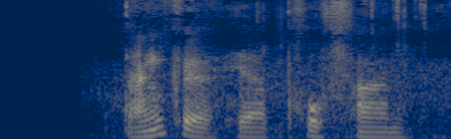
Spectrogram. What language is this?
German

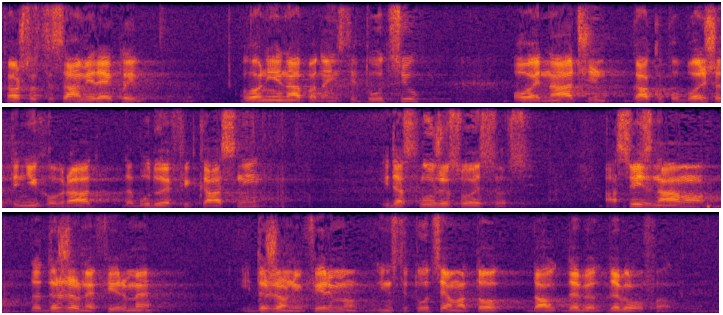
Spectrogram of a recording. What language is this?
Croatian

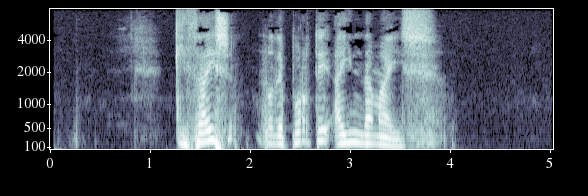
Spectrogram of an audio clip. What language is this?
Galician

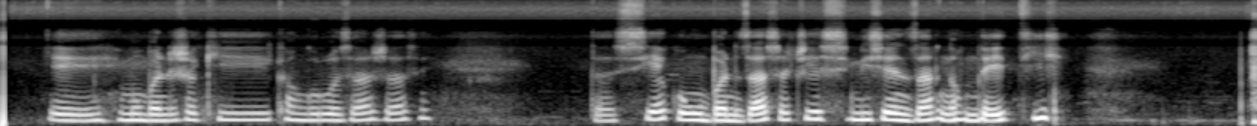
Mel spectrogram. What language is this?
Tesaka Malagasy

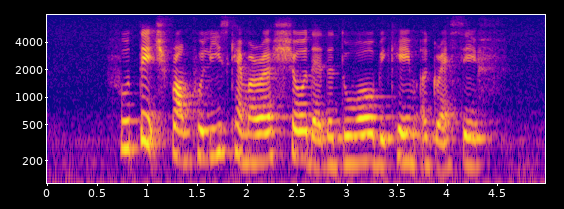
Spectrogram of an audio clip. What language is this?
English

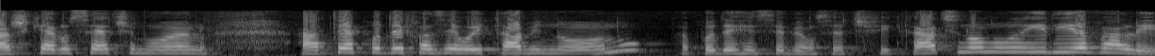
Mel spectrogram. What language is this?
Portuguese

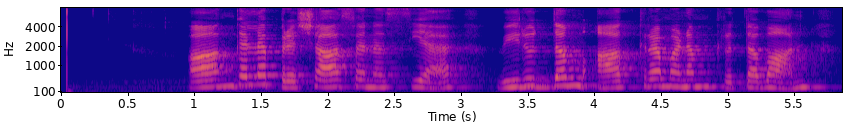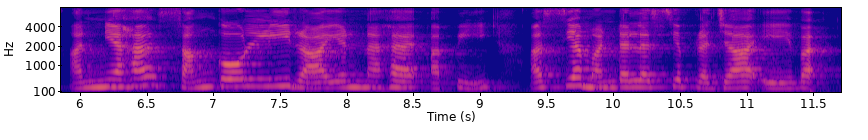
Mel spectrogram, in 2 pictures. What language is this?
Sanskrit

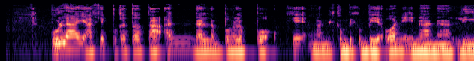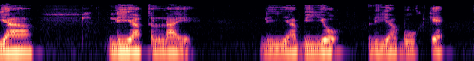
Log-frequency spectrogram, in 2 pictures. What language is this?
Mainstream Kenyah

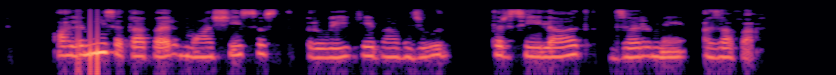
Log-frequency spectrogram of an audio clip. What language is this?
Urdu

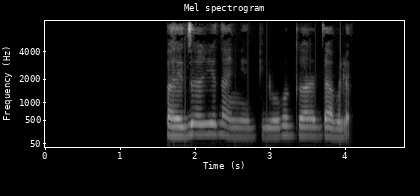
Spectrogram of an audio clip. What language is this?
Dagbani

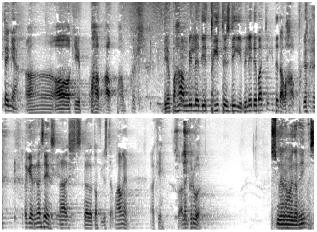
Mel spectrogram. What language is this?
Malay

